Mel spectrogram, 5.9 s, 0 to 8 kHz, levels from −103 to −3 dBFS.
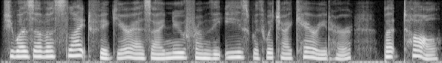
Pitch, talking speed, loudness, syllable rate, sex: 180 Hz, 195 wpm, -17 LUFS, 4.1 syllables/s, female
